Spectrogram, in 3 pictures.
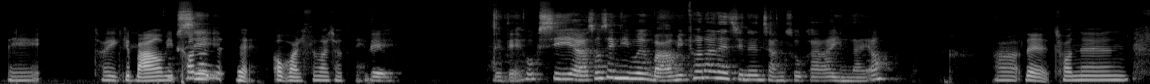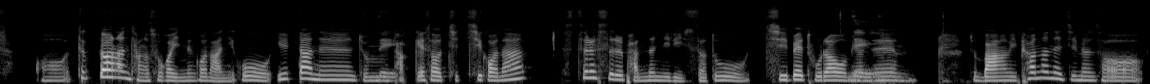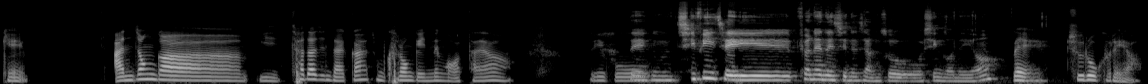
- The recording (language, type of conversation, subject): Korean, unstructured, 마음이 편안해지는 장소가 있으신가요? 그곳은 어떤 곳인가요?
- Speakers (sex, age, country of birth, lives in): female, 35-39, South Korea, United States; female, 40-44, South Korea, France
- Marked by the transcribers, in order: static; tapping; other background noise; distorted speech; unintelligible speech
